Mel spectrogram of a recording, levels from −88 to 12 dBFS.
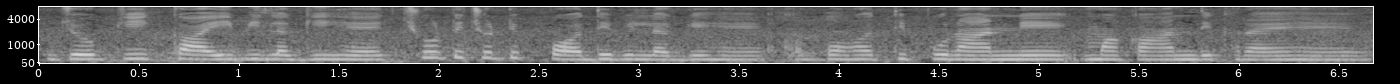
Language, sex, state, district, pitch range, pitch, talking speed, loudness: Hindi, male, Madhya Pradesh, Katni, 215-235 Hz, 220 Hz, 180 wpm, -16 LUFS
